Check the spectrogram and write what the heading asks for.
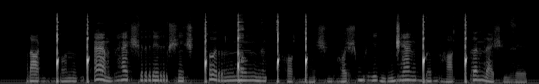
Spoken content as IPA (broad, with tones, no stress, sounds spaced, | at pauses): ɾ ɑ˩ ɡ ɡ͡ǃ ɔ˩ n ǃʼ æ̃˥˩ bʱ æ̃˥˩ ʃ r i˧ r ʃ ĩ˩˥ ʃ ǃ ʊ˥˩ r ŋ͡ǃ ũ˧ ŋ ɡ ə̃˧ ǃʰ ɔ˩ ɡ͡ǃ æ̃˩ ʃ bʱ ɔ˩˥ ʃ bʱ i˥˩ ɡ n d͡ʒ æ̃˥ ɡ͡ǃ ə˧ bʱ ɑ˩ ǃʰ ə˥ n æ˩ ʃ n z ɪ˩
